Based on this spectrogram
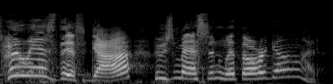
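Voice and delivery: high, slow, incredulous demand; acted indignant challenge. David indignantly challenges Goliath's taunts.

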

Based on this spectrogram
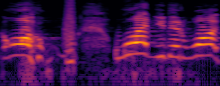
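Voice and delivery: high, loud shocked outburst; a brother hearing the worst news; stunned disbelief. Acted. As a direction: shout it in disbelief. Reuben learns Joseph was sold.

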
